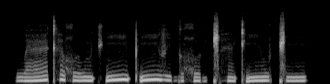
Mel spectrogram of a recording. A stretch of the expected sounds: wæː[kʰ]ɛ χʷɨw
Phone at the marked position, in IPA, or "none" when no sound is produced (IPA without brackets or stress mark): kʰ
